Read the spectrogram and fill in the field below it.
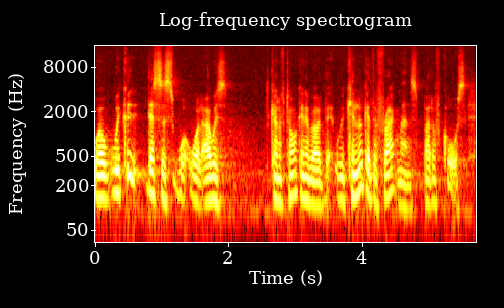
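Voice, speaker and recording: German-accented man with a dark, mellow tone, fairly high pitch, ordinary pitch variation and a moderate pace. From Germany. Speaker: music therapy researcher. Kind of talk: panel discussion. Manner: halting.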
